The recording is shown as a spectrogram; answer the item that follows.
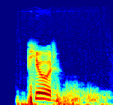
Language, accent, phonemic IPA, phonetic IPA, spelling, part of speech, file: Armenian, Eastern Armenian, /pʰjuɾ/, [pʰjuɾ], փյուր, noun, Hy-փյուր.ogg
- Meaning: the name of the Armenian letter փ (pʻ)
